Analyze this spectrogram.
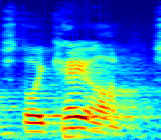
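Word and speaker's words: Stoicheon (στοιχεῖον): Said it wrong. Stoicheon. Stoicheon, it's a word that, again, it's not too familiar with to us, but it's a concept that we can gather.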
